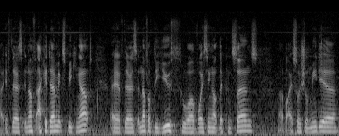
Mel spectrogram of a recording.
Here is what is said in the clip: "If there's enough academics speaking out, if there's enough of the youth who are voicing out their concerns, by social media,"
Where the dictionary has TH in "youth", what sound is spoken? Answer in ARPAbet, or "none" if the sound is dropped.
TH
